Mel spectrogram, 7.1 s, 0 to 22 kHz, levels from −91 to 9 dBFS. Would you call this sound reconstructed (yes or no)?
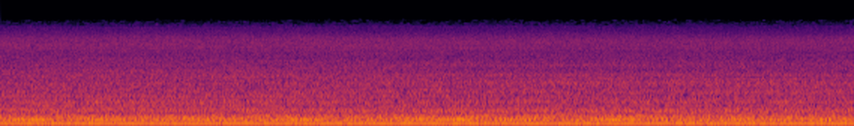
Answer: no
